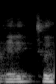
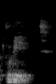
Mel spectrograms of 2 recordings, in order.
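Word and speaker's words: ברית: 그러니까 사실은 우리가 익숙한 말로 하면 그냥 바알 베리트 해야 되는데 뭐 이 발음에 더 충실한 것 같아요. 바알 브리트.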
